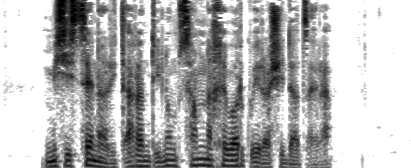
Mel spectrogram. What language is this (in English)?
Georgian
